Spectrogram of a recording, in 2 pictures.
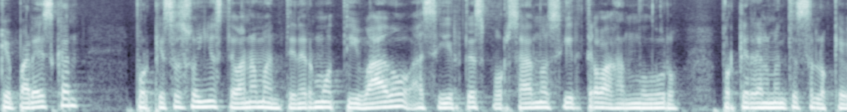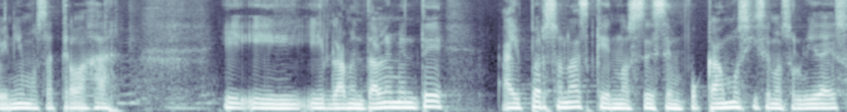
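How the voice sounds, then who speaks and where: Fairly quick and very even in loudness, a man talks at a medium pitch with fairly even intonation and a dark, mellow tone. The recording is very clean, with a silent background. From Mexico, Guanajuato. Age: 20s. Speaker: immigrant worker. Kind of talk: casual interview. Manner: halting, many repetitions.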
